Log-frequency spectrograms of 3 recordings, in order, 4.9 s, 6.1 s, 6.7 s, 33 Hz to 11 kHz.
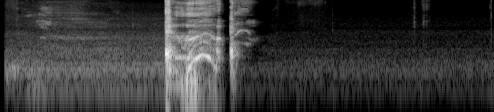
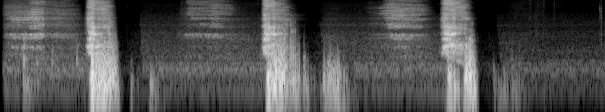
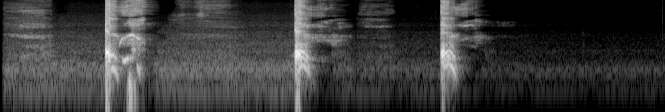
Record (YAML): cough_length: 4.9 s
cough_amplitude: 32768
cough_signal_mean_std_ratio: 0.24
exhalation_length: 6.1 s
exhalation_amplitude: 32768
exhalation_signal_mean_std_ratio: 0.35
three_cough_length: 6.7 s
three_cough_amplitude: 32768
three_cough_signal_mean_std_ratio: 0.22
survey_phase: beta (2021-08-13 to 2022-03-07)
age: 45-64
gender: Female
wearing_mask: 'No'
symptom_fatigue: true
symptom_onset: 13 days
smoker_status: Ex-smoker
respiratory_condition_asthma: false
respiratory_condition_other: false
recruitment_source: REACT
submission_delay: 8 days
covid_test_result: Negative
covid_test_method: RT-qPCR
influenza_a_test_result: Negative
influenza_b_test_result: Negative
